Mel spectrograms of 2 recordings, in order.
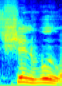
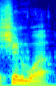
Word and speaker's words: Shin Woo: yeah so it's it's shin woo i said shinwa it's shin woo shin woo shin woo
